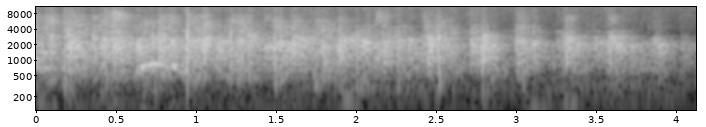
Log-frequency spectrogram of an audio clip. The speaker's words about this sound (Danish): I må gerne klappe.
